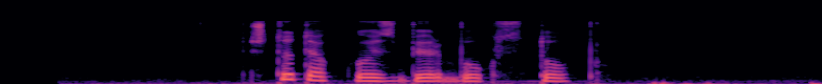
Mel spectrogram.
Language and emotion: Russian, neutral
